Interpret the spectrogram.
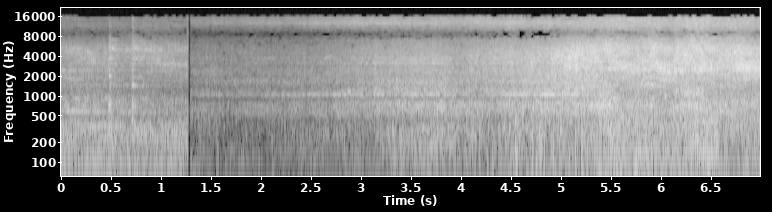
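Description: Silver intercity multiple-unit train passing along the platform. The sound cuts off abruptly about a second in. A second train then approaches, growing louder with a steady high whine, and rushes past at speed with a loud hiss and rumble of wheels and air.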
